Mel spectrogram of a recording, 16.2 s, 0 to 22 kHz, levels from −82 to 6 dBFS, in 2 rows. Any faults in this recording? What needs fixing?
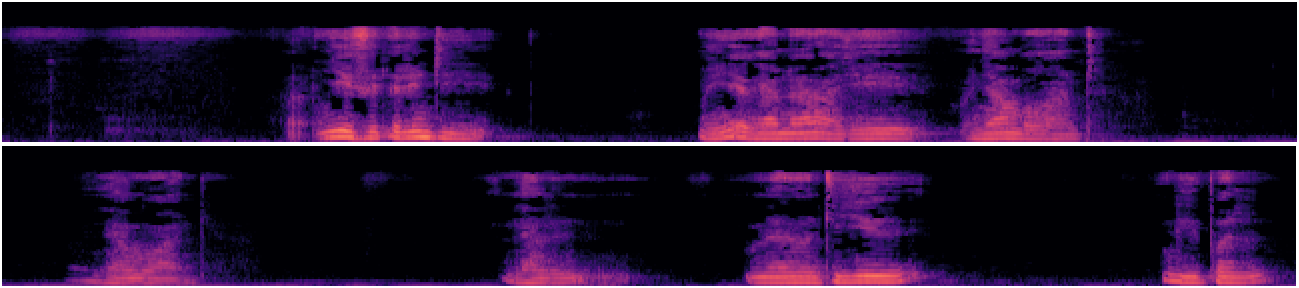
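Throughout the speech, nothing is heard above 10 kHz. Two different sets of codec artefacts are layered together. This is likely transcoding between lossy codecs, consistent with low-rate MP3 re-encoded to AAC. Encode once, directly from the original source.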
